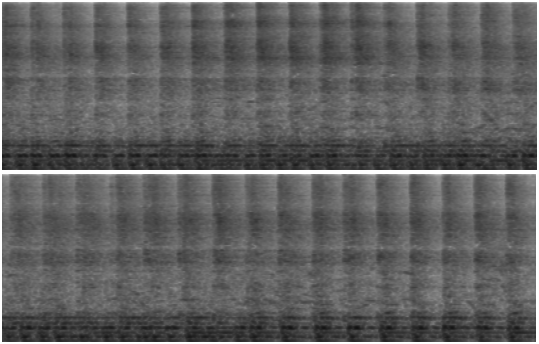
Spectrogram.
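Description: Lion-dance percussion: drum and cymbals beating a fast, even rhythm of about four strokes a second over a steady ringing.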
